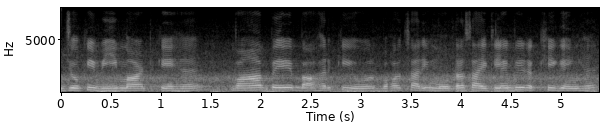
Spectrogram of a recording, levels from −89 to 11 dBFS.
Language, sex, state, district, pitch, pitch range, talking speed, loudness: Hindi, female, Bihar, Kishanganj, 205 Hz, 195-215 Hz, 200 wpm, -18 LUFS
